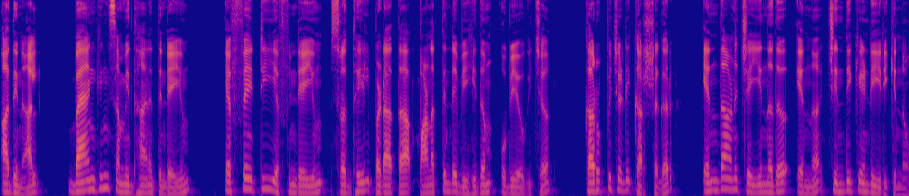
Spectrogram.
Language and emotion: Malayalam, neutral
